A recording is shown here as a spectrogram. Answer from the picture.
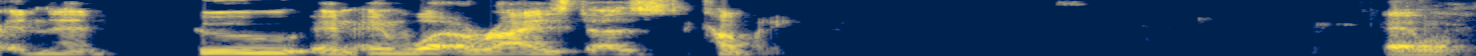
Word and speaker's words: ARYSE: but some people mispronounce it so it is pronounced arise uh it just spelled arys um we actually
